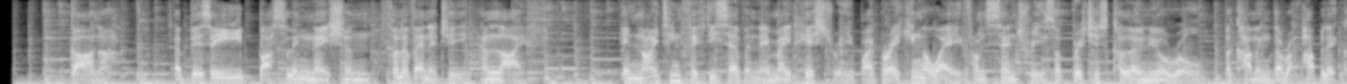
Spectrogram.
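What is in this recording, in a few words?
documentary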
